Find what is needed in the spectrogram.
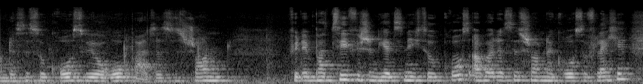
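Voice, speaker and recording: A woman with a fairly low pitch talks fairly quickly in a monotone, flat intonation, with audible room echo and noticeable background noise. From Greece (Athens). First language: Greek (speaking German). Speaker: ceramic artist. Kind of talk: interview. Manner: halting, many fillers.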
